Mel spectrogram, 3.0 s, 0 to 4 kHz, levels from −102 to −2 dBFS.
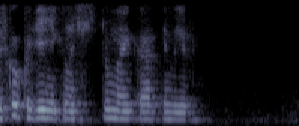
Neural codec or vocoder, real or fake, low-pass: codec, 16 kHz, 6 kbps, DAC; fake; 3.6 kHz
